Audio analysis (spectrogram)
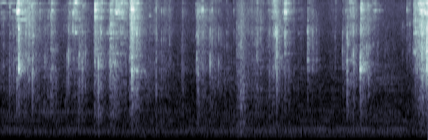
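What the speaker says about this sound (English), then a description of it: "My keys." Keys jingle as they are pulled from a purse, a string of bright metallic clinks and rattles in short irregular bursts, close and fairly quiet with no talking.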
